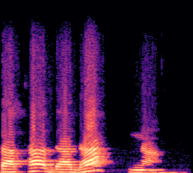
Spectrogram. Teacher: जिन वर्णों का उच्चारण करते समय जीभ का अग्रभाग हमारे ऊपर के दांतों को स्पर्श करे, उसे दंतीय व्यंजन कहते हैं। इसमें होता ता वर्ग, त, थ, द, ध, न।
